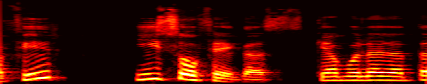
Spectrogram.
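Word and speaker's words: oesophagus: ईसोफेगस में ये ओ जो है ये साइलेंट है, ये आप लोग याद रखिएगा।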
